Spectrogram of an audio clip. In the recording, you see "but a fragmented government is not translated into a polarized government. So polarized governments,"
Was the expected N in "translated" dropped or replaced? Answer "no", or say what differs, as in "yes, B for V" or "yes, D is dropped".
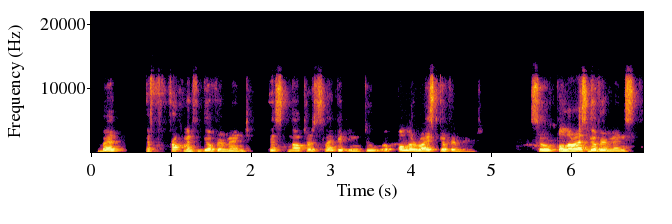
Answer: yes, N is dropped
